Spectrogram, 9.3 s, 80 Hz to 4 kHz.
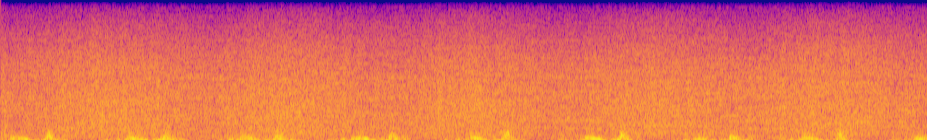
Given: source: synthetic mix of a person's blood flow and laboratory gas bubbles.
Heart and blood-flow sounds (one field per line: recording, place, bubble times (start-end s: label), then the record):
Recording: Doppler ultrasound of blood flow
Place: precordium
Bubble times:
0.00-0.08 s: bubbles
From the record:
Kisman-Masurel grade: 212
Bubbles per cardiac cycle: several, 3 to 8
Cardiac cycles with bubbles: 1 to 10%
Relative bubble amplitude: moderate (0.250 to 0.450)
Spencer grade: 1 (occasional bubble signal discernible with the cardiac motion signal, with majority of cardiac periods free of bubbles)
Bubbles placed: only in the low amplitude regions of the cardiac cycle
